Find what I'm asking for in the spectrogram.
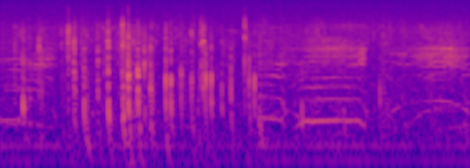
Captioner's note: horse galloping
